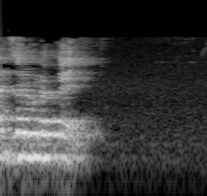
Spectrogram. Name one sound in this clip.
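A man speaks loudly and with feeling into a microphone.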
